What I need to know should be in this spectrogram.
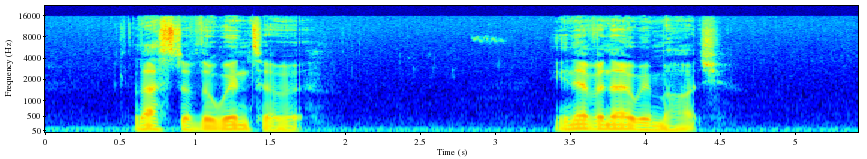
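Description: A man speaks calmly and close by, through a microphone.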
